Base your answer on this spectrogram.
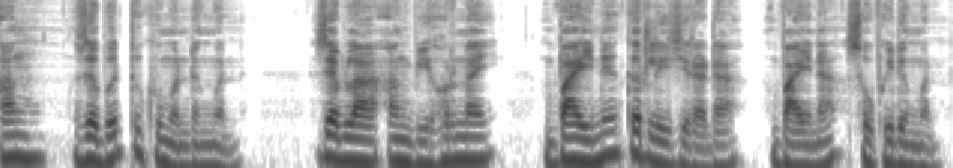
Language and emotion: Bodo, sad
